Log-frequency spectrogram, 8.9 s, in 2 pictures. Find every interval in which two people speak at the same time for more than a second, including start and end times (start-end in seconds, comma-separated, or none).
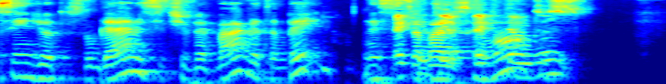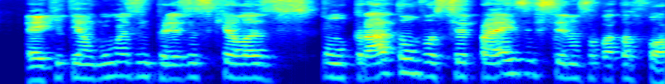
2.6-3.9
